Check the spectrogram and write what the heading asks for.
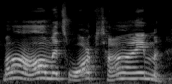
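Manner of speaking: high, drawn-out mock whine; whiny pestering-pet impression; annoyed dog. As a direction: imitate a dog nagging its owner, stretching the words. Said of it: "Kiki will be very annoyed because she'll be like".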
